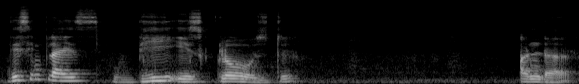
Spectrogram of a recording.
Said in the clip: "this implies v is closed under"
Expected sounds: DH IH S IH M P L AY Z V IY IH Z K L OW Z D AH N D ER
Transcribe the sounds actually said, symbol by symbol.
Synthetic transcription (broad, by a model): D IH S IH M P L AY Z B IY IH Z K L OW Z D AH N D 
